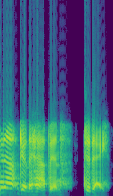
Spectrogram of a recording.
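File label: disagree, professional female; vo; Counter Strike Model Pack; CS:GO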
